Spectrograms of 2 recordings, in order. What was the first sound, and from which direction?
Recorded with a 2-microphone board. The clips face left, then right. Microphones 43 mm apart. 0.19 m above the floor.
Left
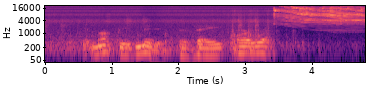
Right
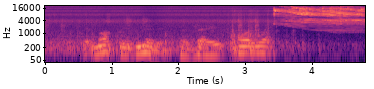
A man speaking, 40° left (ahead or behind).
